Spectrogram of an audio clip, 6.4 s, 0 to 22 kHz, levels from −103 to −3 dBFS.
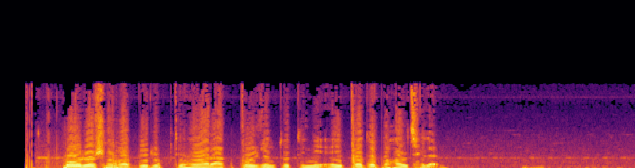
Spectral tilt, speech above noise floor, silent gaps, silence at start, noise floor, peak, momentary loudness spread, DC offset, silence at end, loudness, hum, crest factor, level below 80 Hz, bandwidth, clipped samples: -6 dB/octave; 32 dB; none; 0.25 s; -43 dBFS; 0 dBFS; 8 LU; under 0.1%; 0.9 s; -12 LUFS; none; 14 dB; -38 dBFS; 11.5 kHz; under 0.1%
